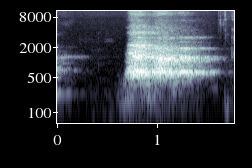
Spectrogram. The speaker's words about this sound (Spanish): Espérenme, déjenme callo al perrito.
